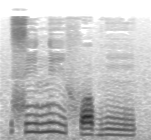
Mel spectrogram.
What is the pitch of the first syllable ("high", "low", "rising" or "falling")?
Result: high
